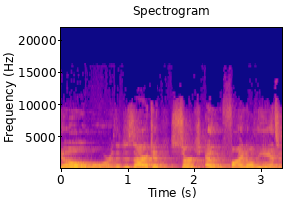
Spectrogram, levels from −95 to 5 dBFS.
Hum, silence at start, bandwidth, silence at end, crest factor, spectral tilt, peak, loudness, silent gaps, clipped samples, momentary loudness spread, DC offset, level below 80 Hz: none; 0 s; 12 kHz; 0 s; 16 dB; -5.5 dB/octave; -2 dBFS; -18 LUFS; none; under 0.1%; 8 LU; under 0.1%; -52 dBFS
